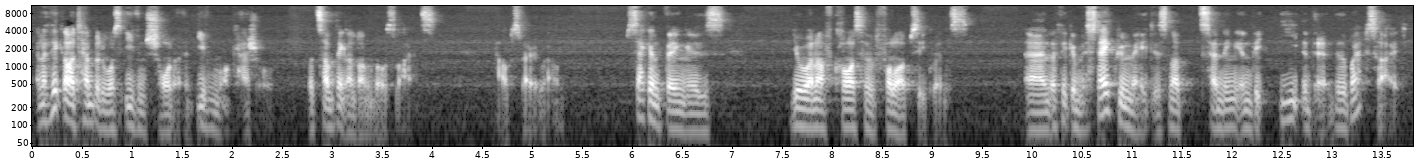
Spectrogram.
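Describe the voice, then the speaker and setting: Deep-voiced young man. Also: lively intonation, darkish tone, breathy edge, poor audio. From Germany. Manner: fast-talking, restarts words, emphatic. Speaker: guest, food startup founder. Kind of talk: casual interview answers.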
